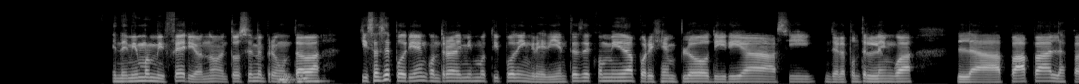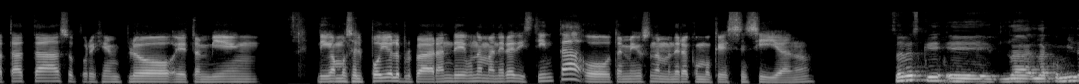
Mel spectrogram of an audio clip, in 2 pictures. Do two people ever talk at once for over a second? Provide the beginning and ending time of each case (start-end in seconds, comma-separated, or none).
none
